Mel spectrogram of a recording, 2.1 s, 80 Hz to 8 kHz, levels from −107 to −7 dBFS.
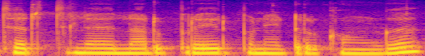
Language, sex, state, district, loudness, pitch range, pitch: Tamil, female, Tamil Nadu, Kanyakumari, -16 LUFS, 185-200 Hz, 190 Hz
